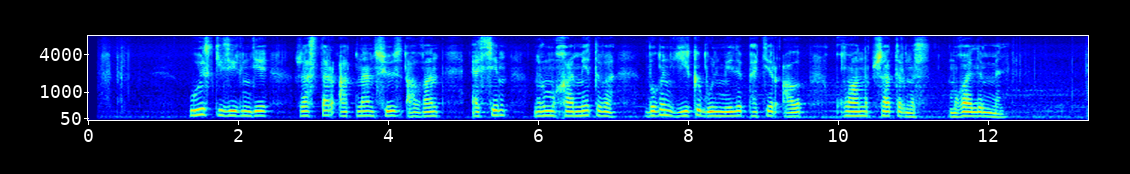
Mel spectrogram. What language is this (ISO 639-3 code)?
kaz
